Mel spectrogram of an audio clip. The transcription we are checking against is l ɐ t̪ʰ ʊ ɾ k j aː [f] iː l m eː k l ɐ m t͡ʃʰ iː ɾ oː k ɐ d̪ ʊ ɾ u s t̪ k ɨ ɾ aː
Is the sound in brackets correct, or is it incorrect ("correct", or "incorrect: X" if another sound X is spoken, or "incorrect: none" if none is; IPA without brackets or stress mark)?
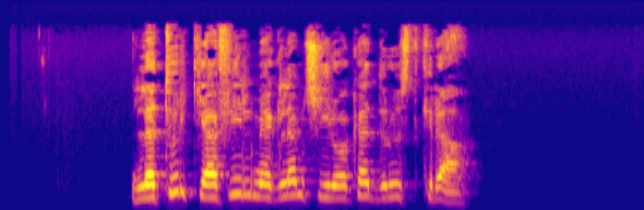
correct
